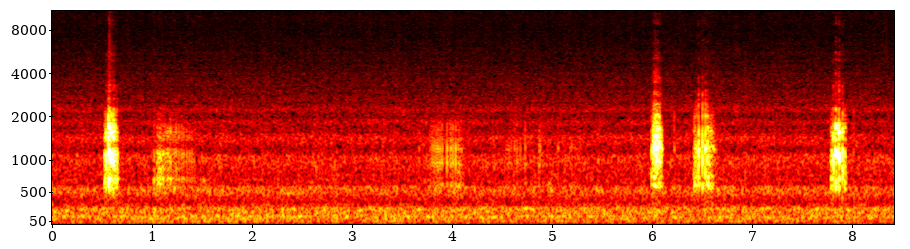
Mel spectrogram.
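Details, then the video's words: Wild Tago's brown frog at a gorge on the Kamo River, Itoshima, Fukuoka, in April, giving brief sharp croaks and softer purring bursts at uneven intervals over constant stream noise. "Wild Frog Call | タゴガエル"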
